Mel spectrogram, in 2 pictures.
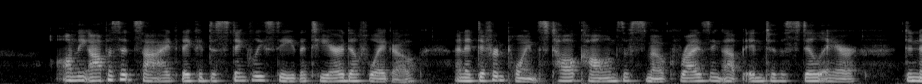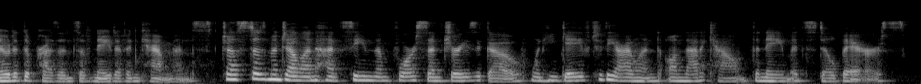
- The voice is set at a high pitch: No, medium, 165 Hz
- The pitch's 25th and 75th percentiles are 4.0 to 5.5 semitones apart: No, average, 2.9 semitones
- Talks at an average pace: Yes, average, 180 wpm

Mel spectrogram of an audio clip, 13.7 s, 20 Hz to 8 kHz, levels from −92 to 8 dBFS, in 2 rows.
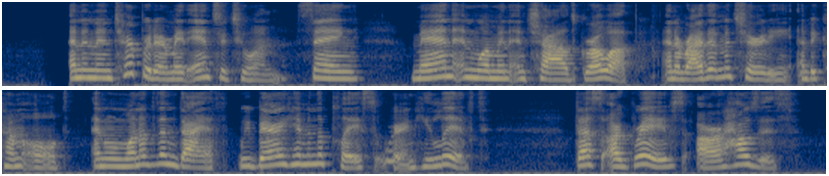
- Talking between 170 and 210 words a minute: Yes, average, 190 wpm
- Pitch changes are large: No, average, 3.5 semitones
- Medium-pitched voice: No, high, 220 Hz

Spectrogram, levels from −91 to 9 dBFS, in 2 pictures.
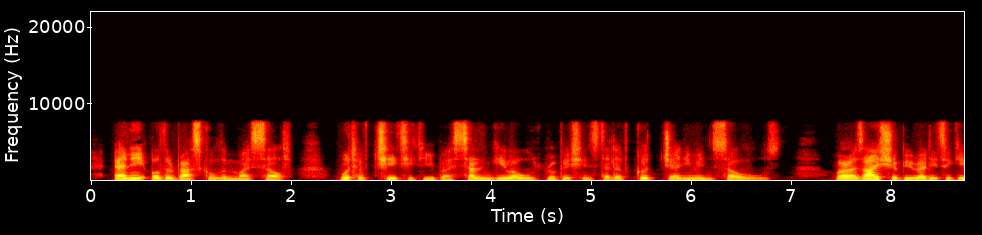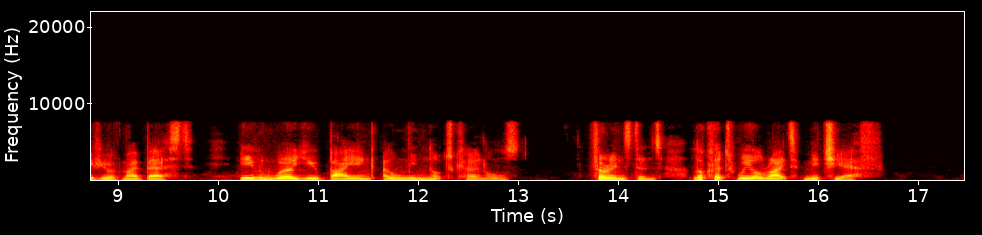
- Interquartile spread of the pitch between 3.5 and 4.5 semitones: No, narrow, 2.5 semitones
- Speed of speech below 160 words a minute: Yes, average, 150 wpm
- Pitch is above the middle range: No, low, 125 Hz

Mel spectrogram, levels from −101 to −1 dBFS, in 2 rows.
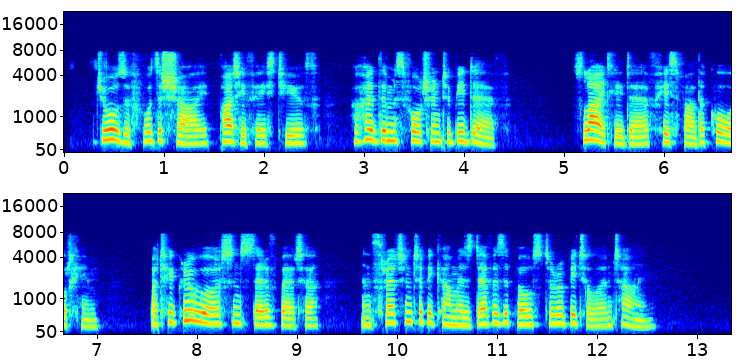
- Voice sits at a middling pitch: No, high, 195 Hz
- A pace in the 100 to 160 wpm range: No, average, 185 wpm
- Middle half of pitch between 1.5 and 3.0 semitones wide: No, average, 4.6 semitones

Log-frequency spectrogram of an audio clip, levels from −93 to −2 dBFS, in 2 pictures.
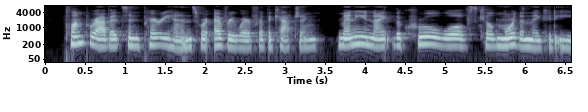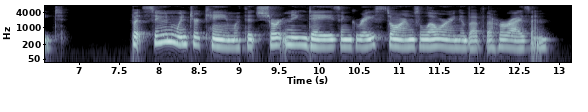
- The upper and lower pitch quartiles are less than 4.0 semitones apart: Yes, average, 2.7 semitones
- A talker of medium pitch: Yes, medium, 170 Hz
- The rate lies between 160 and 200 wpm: Yes, average, 170 wpm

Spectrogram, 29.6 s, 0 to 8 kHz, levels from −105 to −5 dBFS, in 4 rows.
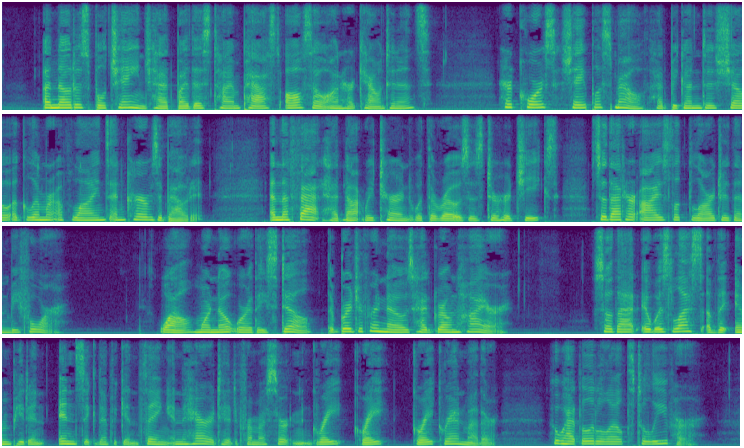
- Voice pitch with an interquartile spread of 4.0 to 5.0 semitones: No, average, 3.3 semitones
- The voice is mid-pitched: Yes, medium, 175 Hz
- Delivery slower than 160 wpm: No, average, 170 wpm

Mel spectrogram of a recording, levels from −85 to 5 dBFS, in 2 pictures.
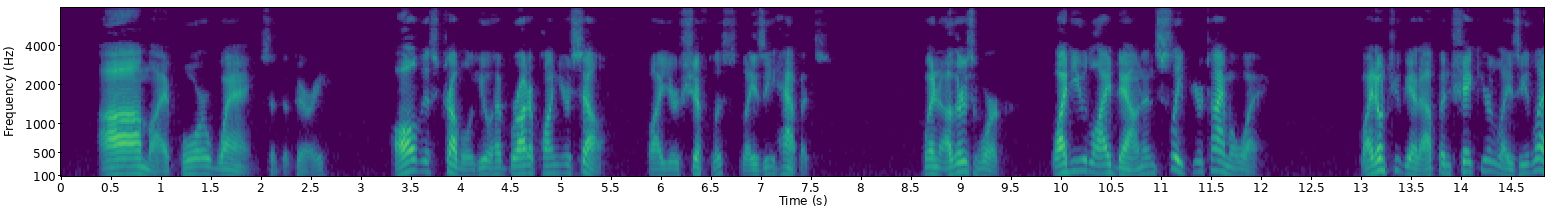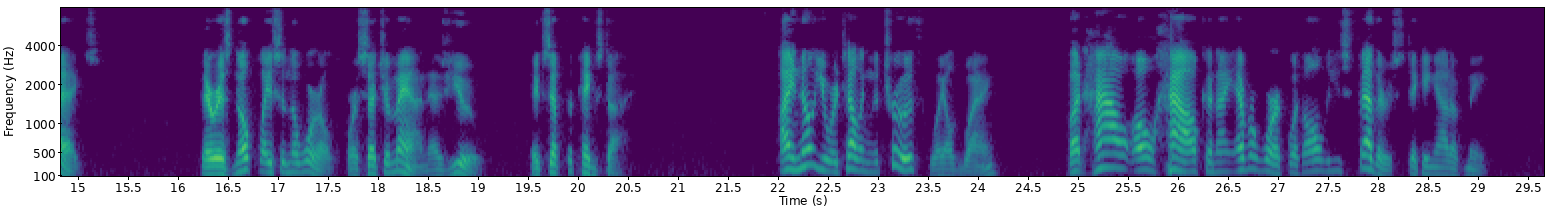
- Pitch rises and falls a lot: Yes, wide, 8.0 semitones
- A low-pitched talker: No, medium, 145 Hz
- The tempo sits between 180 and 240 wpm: No, average, 170 wpm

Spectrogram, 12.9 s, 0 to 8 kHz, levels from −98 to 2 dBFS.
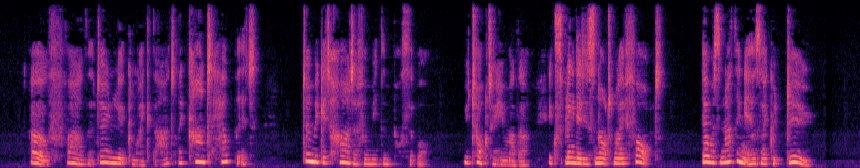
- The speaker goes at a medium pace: Yes, average, 165 wpm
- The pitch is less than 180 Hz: No, high, 245 Hz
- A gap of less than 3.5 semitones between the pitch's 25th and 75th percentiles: No, average, 4.2 semitones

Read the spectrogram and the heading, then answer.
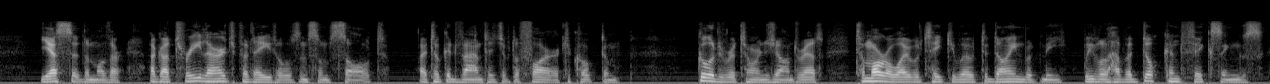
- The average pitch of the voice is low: Yes, low, 110 Hz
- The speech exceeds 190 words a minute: Yes, average, 200 wpm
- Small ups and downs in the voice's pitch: Yes, narrow, 2.0 semitones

